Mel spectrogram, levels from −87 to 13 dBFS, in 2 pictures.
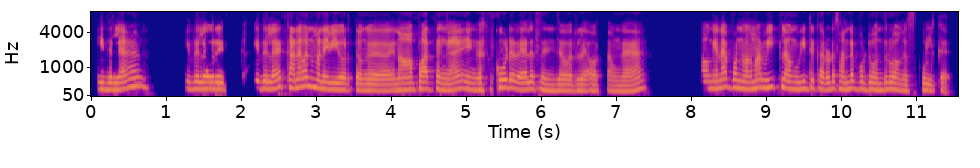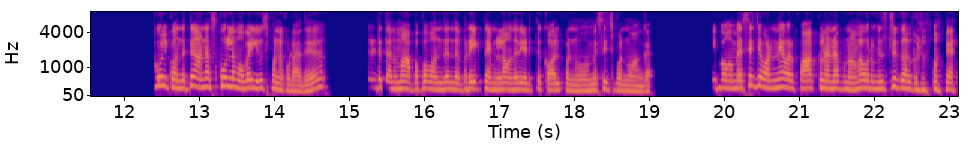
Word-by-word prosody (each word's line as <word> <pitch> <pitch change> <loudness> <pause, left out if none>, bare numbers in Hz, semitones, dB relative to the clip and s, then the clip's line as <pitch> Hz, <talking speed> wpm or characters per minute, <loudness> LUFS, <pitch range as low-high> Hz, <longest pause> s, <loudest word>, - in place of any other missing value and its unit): இதில 195 -1 +1 0.9
இதில 205 0 +1
ஒரு 200 0 +3 0.3
க் - - -21
இதில 215 -1 +2 0.2
கணவன் 255 +4 +4
மனைவி 205 -4 +4
ஒருத்தவங்க 175 -1 -1 0.4
நான் 190 +1 +2
பார்த்தேங்க. 200 -3 +2 0.3
எங்க 185 -1 0 0.3
கூட 240 0 +3
வேல 190 +2 +2
செஞ்சவர்ல 165 -1 -1
ஒருத்தவங்க. 155 -2 -5 1.0
அவங்க 215 0 -1
என்னா 250 +2 +4
பண்ணுவாங்கன்னா, 225 0 +1
வீட்ல 255 -1 +1
அவங்க 205 -1 -1
வீட்டுக்காரரோட 210 -2 0
சண்ட 200 +2 +1
போட்டு 200 -1 -2
வந்துருவாங்க 185 -2 -1
ஸ்கூலுக்கு. 170 -4 -4 1.0
ஸ்கூலுக்கு 285 -4 0
வந்துட்டு 225 +7 +1
ஆனா 260 +1 +2
ஸ்கூல்ல 280 -1 +2
மொபைல் 230 +1 +2
யூஸ் 225 0 -5
பண்ணக்கூடாது. 165 -5 -1 0.8
திருட்டுத்தனமா 215 - -1
அப்பப்போ 205 +2 -1
வந்து 195 +1 0
இந்த 195 -1 0
பிரேக் 205 0 +1
டைம்லலாம் 190 -1 +1
வந்தோனே 185 0 +1
எடுத்து 175 +4 -5
கால் 180 +1 -1
பண்ணுவோம் 160 -1 -2
மெசேஜ் 185 -1 -3
பண்ணுவாங்க. 155 -2 -3 0.9
இப்ப 235 +1 -7
அவங்க 225 -1 -1
மெசேஜ 290 +5 0
உடனே 235 +2 +1
அவர் 225 -3 0
பார்க்கலன்னா 225 0 +2
என்ன 215 - +2
பண்ணுவாங்கன்னா 205 +3 +1
ஒரு 215 - -2
மிஸ்டு 210 +6 -1
கால் 215 -3 +1
குடுப்பாங்க. 190 +2 -2
205 Hz, 145 wpm, -21 LUFS, 180-225 Hz, 1.0 s, கணவன்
